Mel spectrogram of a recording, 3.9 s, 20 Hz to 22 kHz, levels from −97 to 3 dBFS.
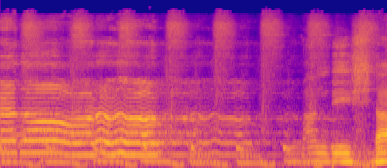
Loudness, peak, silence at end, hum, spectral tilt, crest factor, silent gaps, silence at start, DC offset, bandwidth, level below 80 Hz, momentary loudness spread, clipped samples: -18 LUFS; -2 dBFS; 0 s; none; -4 dB/octave; 16 dB; none; 0 s; under 0.1%; 17.5 kHz; -50 dBFS; 13 LU; under 0.1%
